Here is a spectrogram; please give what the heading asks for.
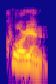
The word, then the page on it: quarrian: Indian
